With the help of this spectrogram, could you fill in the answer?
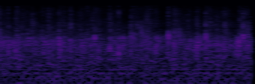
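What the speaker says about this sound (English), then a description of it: "Let's give that group of showmen a big round of applause." Applause from the audience at a junior fair sheep show, a faint, distant patter of clapping that holds steady for a couple of seconds.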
